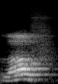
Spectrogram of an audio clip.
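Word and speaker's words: laugh: ইউ জি H calf অর্থাৎ এই জি H letter দুটি যখন ওয়ার্ডের শেষে থাকছে এবং জি এইচ মিলে যেখানে বাংলা ফ এর মত উচ্চারণ হচ্ছে সেখানে এই সাউন্ডটা উচ্চ থাকছে না তো এই বিষয়টা মাথায়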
